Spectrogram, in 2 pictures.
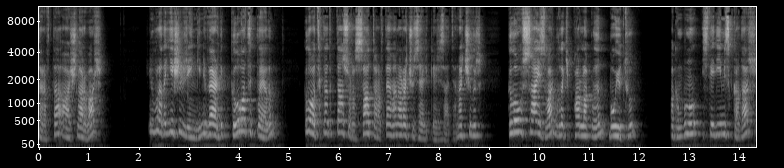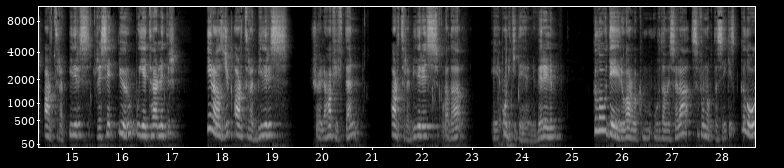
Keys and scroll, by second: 23.2-24.0 typing.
